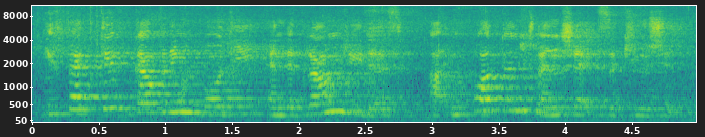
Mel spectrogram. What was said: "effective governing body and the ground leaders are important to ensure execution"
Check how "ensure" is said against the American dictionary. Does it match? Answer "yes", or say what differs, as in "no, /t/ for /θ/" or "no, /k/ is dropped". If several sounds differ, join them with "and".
no, /l/ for /ɹ/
